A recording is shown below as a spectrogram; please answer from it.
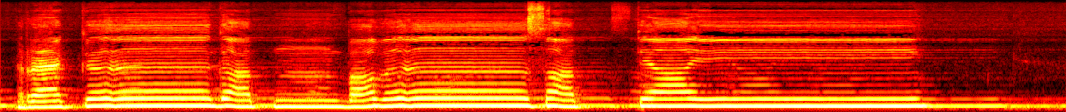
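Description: A single voice chanting a Buddhist chant in long, steady held notes, with short breaks between phrases. The longest note is held for about two seconds before the voice fades out near the end.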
